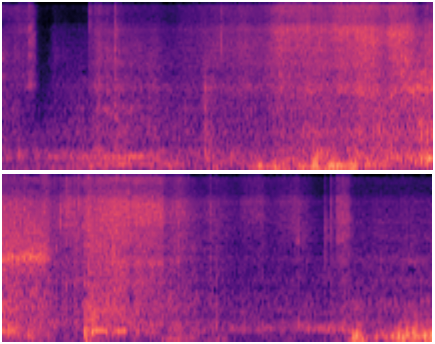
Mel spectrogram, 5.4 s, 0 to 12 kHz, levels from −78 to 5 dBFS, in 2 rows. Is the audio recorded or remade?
remade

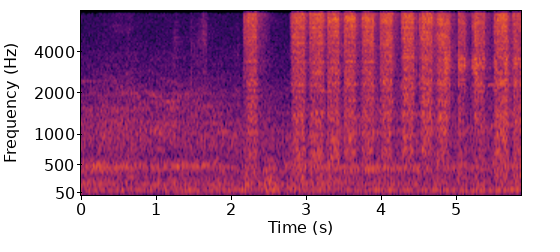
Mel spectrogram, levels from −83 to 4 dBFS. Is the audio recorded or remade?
recorded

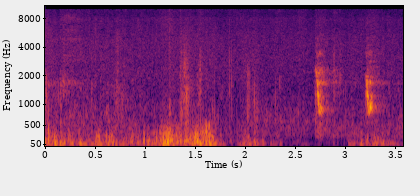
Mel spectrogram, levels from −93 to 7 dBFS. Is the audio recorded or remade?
recorded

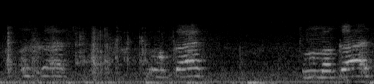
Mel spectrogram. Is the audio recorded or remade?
remade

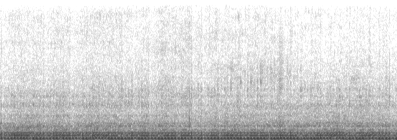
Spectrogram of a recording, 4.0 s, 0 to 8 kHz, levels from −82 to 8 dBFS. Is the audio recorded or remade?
remade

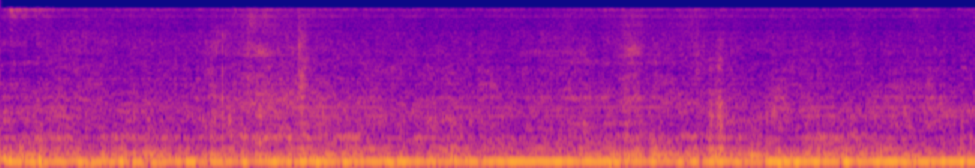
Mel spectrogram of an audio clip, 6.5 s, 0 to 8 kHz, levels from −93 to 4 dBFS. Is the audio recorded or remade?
remade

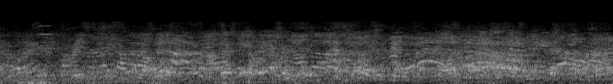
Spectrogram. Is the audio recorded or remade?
remade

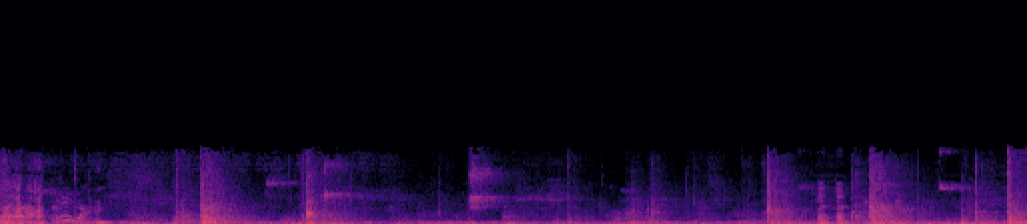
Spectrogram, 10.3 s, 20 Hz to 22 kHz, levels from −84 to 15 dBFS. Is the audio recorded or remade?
recorded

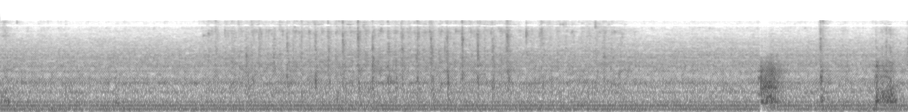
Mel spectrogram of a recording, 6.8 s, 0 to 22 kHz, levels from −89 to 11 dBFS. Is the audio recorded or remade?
remade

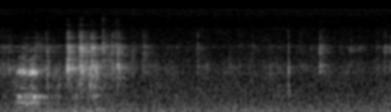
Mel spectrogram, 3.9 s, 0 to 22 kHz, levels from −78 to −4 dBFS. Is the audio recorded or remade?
remade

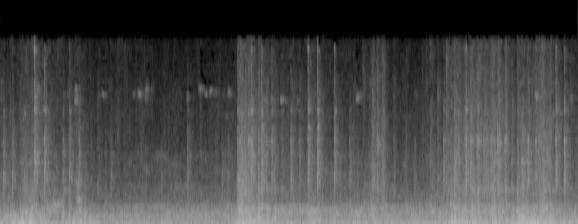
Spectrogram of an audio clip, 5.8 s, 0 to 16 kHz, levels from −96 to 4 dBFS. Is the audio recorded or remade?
remade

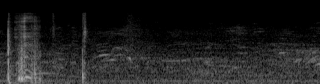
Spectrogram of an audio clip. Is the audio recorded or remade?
recorded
